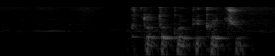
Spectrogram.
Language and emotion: Russian, neutral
